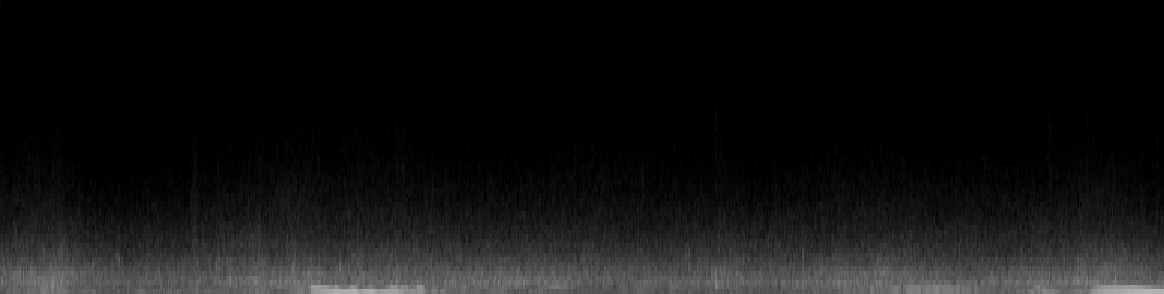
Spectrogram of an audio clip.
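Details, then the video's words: Low bowhead whale song units: deep, buzzy two-toned moans sound briefly near the middle and again at the end, separated by stretches of quiet rumbling sea noise and faint, softer tonal wisps. "Bowhead whale songs"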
